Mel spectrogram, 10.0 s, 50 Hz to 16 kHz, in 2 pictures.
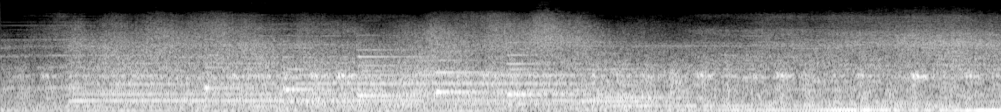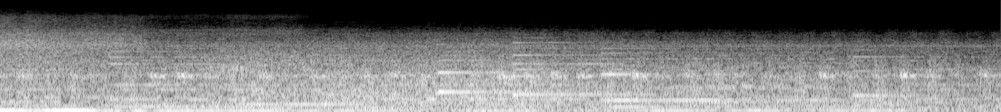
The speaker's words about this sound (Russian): И я помню, уже когда мы возвращались в Киев, это 43-й, наверное, 44-й год, наверное, был. Я помню, что тоже вот этот вот звук машины парохода, это я помню, вот это монотонно.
